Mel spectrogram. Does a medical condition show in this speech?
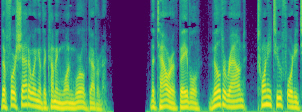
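No.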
